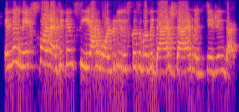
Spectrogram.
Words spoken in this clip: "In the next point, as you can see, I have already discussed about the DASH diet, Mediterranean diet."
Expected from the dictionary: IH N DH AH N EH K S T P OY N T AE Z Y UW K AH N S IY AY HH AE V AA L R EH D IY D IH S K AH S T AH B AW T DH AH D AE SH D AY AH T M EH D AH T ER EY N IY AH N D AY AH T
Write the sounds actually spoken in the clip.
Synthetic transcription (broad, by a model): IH N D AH N EH K S T P OY N T AE Z Y UW K AH N S IY AY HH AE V AA L R EH D IY D IH S K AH S AH B AW T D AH D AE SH D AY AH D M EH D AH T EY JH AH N D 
